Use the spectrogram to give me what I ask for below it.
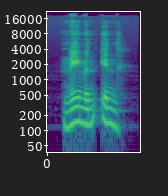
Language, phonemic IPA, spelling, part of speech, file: Dutch, /ˈnemə(n) ˈɪn/, nemen in, verb, Nl-nemen in.ogg
- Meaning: inflection of innemen: 1. plural present indicative 2. plural present subjunctive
